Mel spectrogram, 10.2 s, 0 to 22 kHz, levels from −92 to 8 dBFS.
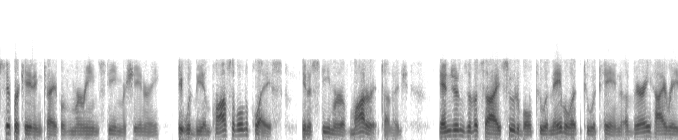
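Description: From start to finish, the speech has been through the G.723.1 codec. Nothing is left below 200 Hz or above 3.5 kHz. The coarse 30 ms frames and heavy damage, which fit a bitrate near 6.3 kbit/s, make it muffled and hoarse, with smeared consonants.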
